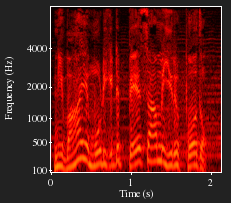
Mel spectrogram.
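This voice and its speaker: A man doing a shrill, scolding mother. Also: brisk, lightly acted. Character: middle-aged mother, strict, sharp-tongued, scolding. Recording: music bed, long reverb.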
